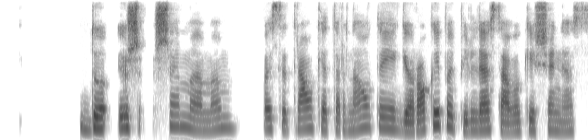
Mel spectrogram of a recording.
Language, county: Lithuanian, Utena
